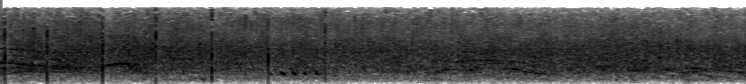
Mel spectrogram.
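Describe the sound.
Sustained audience applause: a dense, even wash of clapping, with a few sharp, louder claps punching through in the first few seconds.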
